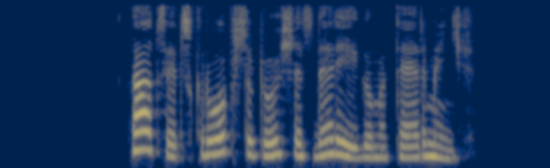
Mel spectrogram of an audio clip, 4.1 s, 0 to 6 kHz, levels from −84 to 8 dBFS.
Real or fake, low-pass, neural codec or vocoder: real; 5.4 kHz; none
